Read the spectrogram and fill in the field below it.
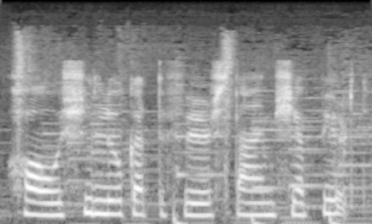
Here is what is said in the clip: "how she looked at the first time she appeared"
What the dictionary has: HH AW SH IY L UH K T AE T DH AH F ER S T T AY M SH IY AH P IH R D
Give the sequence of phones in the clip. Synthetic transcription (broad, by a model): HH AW SH IY L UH K AE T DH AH F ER S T T AY M SH IY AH P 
